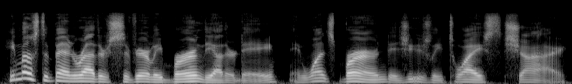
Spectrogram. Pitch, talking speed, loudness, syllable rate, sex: 120 Hz, 180 wpm, -19 LUFS, 5.0 syllables/s, male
